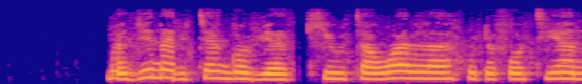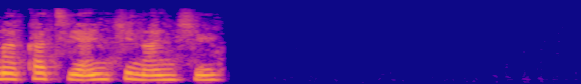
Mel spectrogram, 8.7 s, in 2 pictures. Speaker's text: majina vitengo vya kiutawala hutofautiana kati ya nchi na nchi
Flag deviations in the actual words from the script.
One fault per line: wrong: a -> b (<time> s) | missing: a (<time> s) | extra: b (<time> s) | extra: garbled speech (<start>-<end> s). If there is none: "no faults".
no faults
